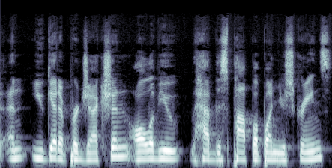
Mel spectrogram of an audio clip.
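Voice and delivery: ordinary talk, nothing marked

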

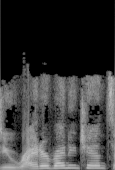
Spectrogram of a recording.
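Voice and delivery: high, quick eager question. Retold or imitated. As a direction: lean in eagerly. Eager masseur.

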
